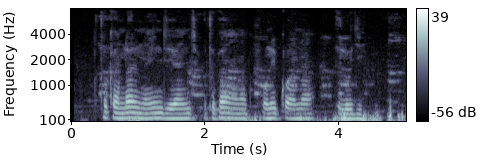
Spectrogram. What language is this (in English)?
Swahili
